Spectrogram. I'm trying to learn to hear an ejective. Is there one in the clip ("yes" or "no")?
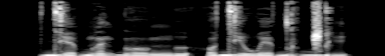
no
